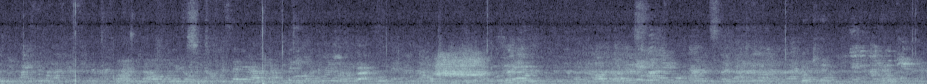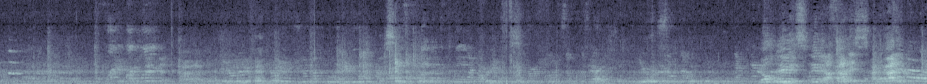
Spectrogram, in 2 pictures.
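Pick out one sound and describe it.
Several young people laugh and chatter close by.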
